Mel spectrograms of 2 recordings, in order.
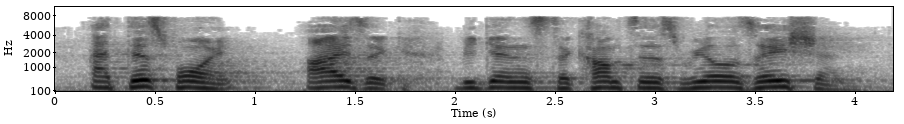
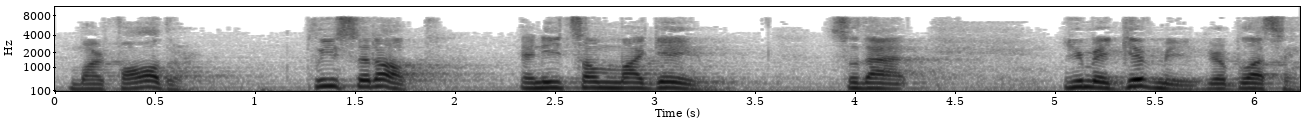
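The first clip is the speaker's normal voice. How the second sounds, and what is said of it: Put-on Esau character voice. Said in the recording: “I was trying to do the Esau voice. Could you tell?”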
